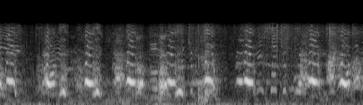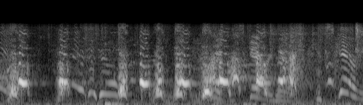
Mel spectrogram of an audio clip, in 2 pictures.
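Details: Splashing dog at play yelps and barks about twice a second, sharp bright notes repeated unevenly, mixed with a person talking to it.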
